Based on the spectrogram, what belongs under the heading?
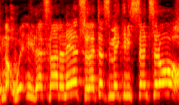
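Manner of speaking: high, exasperated outburst; angry yelling. Acted. Father rejects Whitney's excuse, yelling angrily. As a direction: throw the answer back at full pitch. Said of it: "can you just stop yelling at me".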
